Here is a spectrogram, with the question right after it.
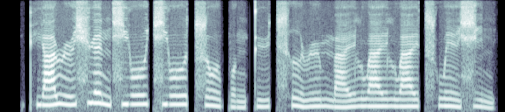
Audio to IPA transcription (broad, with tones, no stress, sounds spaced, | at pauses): pʰ j ä˧˥ ɻ ɻ̩˧˥ ɕ ɥ ɛ˥˩ n ɕ j o˥ ʊ̯ t͡ɕ j o˥ ʊ̯ t͡s o˥˩ ʊ̯ p ɤ˩ ŋ t̪ y˧˥ t͡sʰ ɹ̩˥˩ ɻ ɻ̩˥ m a˧˥ ɪ̯ l w a˥ ɪ̯ l w a˥ ɪ̯ t͡sʰ w e˥˧ ɪ̯ ɕ i˥˩ n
